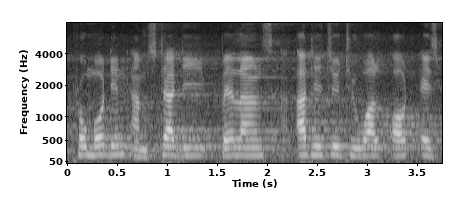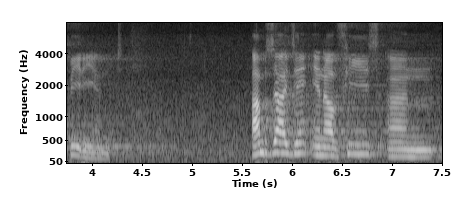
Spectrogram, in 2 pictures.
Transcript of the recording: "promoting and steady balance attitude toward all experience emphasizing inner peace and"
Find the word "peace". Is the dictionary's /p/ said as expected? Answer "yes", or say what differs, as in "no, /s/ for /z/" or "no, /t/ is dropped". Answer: no, /f/ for /p/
